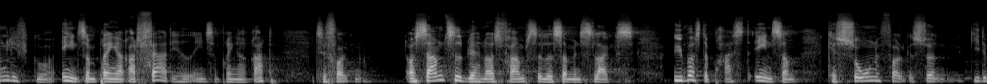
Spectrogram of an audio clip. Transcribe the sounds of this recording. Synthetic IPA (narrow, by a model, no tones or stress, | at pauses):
ŋəlifiɡ̥uːɐ̰e̝̰ːnsɒ̽mb̥ʁeŋ̰ɐʁad̥fæɐ̰d̥iheð̞̰ˠe̝̰ːnsɒ̽mb̥ʁeŋ̰ɐʁad̥ | t͡sʰe̝lfɒ̽l̰ɡ̥nə | ʔɒ̽sɑ̈mt͡sʰið̞̰ˠibliɐhænɒ̽sə̥fʁamsd̥e̝lð̩ˠsɒ̽me̝nslɑ̈ɡ̥s | yb̥ɐsd̥əpʰʁasd̥e̝̰nsɒ̽mkʰæso̝ːnəfɒ̽l̰ɡ̥ð̩ˠsøn̰ɡ̥id̥e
